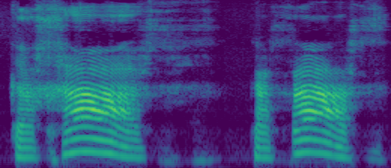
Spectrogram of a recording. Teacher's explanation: Nós iríamos pronunciar como um R, né? Carrar, carrar, aquele som rasgando.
